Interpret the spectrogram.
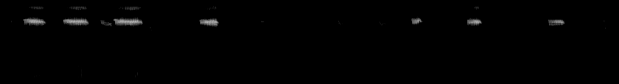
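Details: Three Sooty chat nestlings waiting for food beg with very high, thin, hissy notes: four quick bursts in the first two seconds, then single calls spaced about half a second to a second apart, on a silent background.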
